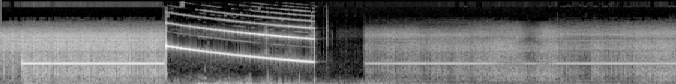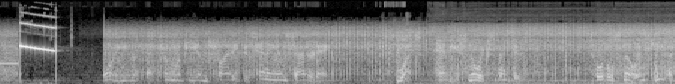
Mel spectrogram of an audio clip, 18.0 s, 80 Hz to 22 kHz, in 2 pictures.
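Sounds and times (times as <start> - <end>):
electronic tone sliding down: 2.2 - 4.3, 5.0 - 9.9
steady alarm tone: 2.2 - 4.3, 4.9 - 9.9
radio static: 10.4 - 18.0.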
